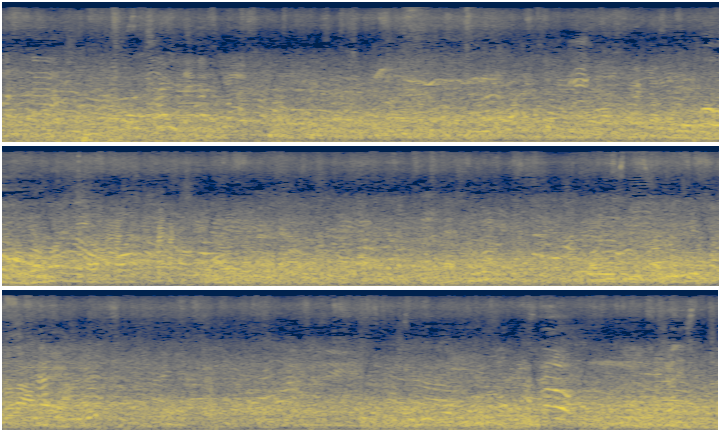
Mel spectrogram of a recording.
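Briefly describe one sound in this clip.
A large crowd of men and women chatters loudly outdoors.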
